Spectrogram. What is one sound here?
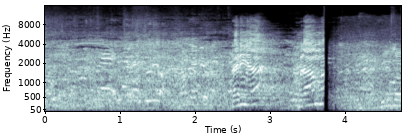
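A crowd chatters noisily.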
